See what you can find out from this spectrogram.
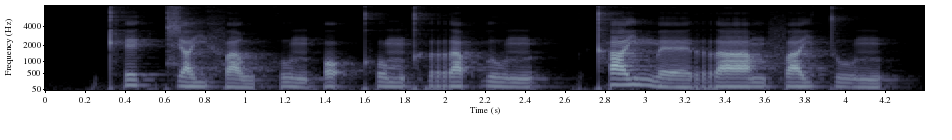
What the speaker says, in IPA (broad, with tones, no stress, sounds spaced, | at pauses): kʰ e˥˩ k̚ t͡ɕ a˧ j f a˩˦ w h u˨˩ n ʔ ɔ˦˥ ʔ kʰ o˧ m kʰ r a˦˥ p̚ l u˧ n | kʰ a˥˩ j m ɛː˩˦ r aː˧ m f a˦˥ j t u˨˩ n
